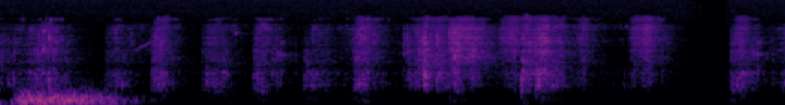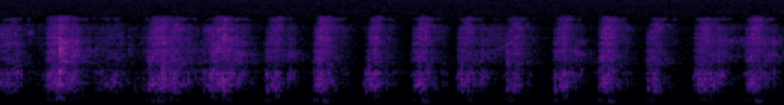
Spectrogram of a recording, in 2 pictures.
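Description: Footsteps thud quickly over grass as a soldier runs.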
